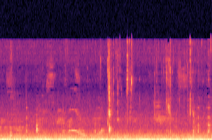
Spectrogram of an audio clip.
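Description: Close-up chewing and biting of raw leafy greens, with wet mouth sounds and small irregular clicks.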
